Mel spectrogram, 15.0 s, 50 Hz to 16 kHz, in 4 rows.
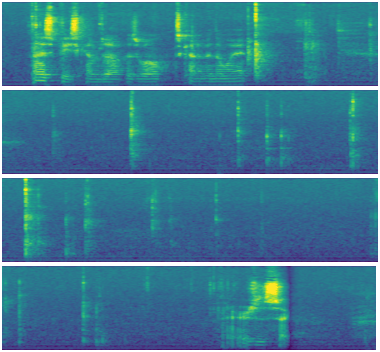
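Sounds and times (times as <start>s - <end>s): screwdriver clicks and taps: 5.9s - 10.2s, 11.2s - 12.4s.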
